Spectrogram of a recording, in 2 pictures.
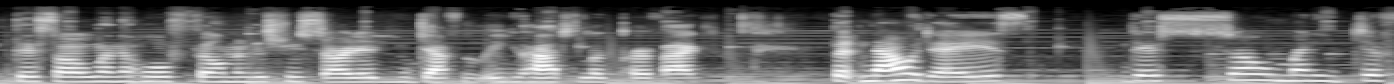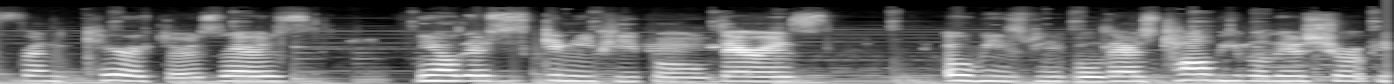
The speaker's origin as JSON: {"language": "English", "country": "United States", "accent": "American", "said": "I have never experienced that myself because my American accent is n"}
